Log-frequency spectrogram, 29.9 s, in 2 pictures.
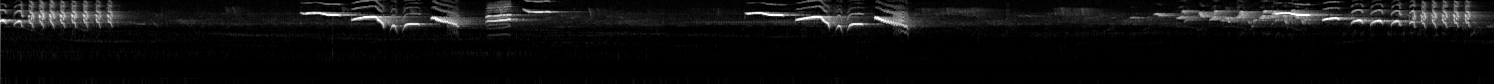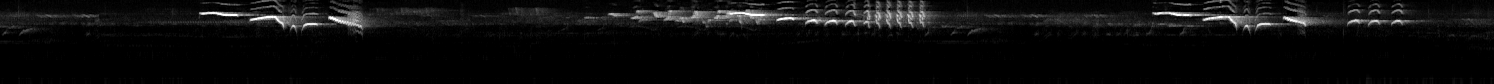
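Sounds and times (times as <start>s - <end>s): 
Madagascar magpie-robin singing: 3.0s - 5.6s, 7.5s - 9.2s, 11.6s - 14.8s, 17.0s - 18.6s, 21.1s - 24.3s, 26.4s - 29.1s.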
